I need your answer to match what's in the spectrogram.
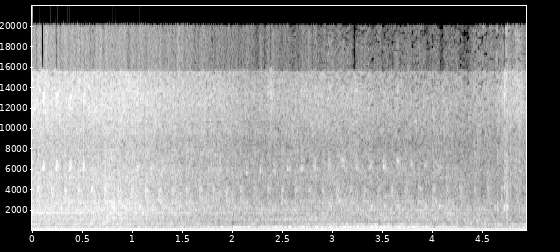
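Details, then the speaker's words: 2002 Chevy Avalanche swapped engine on first start with fresh break-in oil: steady idle with light regular tapping at about 220 a minute. Pushrods were found dry, causing the valvetrain ticking; a valve cover was pulled to check. "sounds like it might be a valve go ahead until this I think I want to pull a valve cover real quick"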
